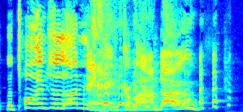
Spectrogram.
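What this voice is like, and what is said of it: Put-on Cockney accent. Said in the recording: “Can't say it with a Cockney accent. ... that was a good one.”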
